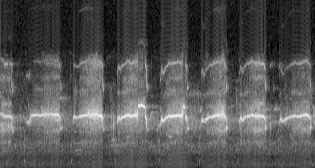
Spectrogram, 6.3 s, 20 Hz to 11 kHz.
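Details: Bald eagle nest at Decorah North, 6 May 2022, chicks being fed a fish by their father: a steady series of high, piercing whistled calls, each about half a second long, repeated roughly once a second.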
